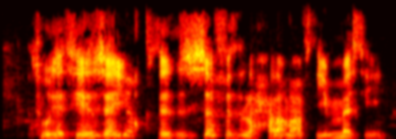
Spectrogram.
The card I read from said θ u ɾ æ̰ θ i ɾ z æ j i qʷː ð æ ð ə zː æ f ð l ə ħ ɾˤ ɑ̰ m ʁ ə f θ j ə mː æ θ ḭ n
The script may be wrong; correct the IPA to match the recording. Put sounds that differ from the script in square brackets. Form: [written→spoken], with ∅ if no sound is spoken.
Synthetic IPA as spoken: θ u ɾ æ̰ θ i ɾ z æ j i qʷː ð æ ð ə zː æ f ð l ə ħ ɾˤ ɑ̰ m ʁ ə f θ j ə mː æ θ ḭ n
